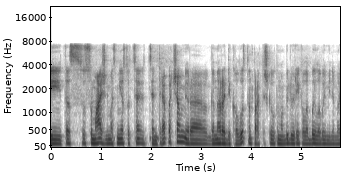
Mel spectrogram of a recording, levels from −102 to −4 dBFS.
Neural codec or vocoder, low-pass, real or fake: none; 7.2 kHz; real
